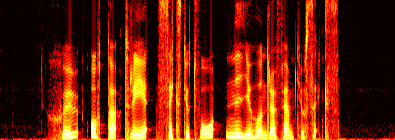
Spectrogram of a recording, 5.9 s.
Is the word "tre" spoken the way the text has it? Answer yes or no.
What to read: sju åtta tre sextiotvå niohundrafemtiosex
yes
